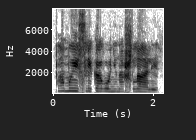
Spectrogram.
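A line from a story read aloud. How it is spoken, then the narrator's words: Whisper. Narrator (Russian): шептала ей Манефа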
